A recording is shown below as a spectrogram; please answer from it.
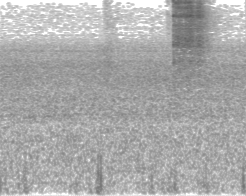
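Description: Handling noise on a handheld phone's microphone: soft rustling and a few light knocks over a steady hiss, with one firmer knock about a second in and a short burst of high hiss near the end.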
